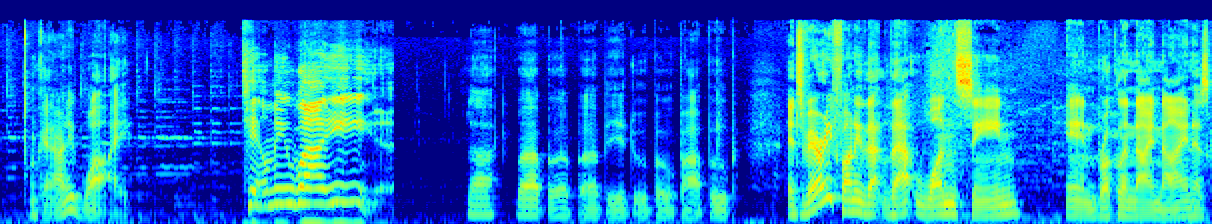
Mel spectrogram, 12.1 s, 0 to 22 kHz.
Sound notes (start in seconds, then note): 4.6 hums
